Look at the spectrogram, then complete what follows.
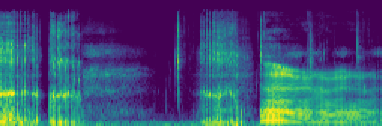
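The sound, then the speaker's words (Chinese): A voice imitates an old hunchbacked man asleep, snoring and grinding his teeth: a few rough, raspy snore bursts broken by short pauses and gritty clicks, fairly loud, ending on a long voiced rumble. “嗯，嘿，打呼噜，还咬牙。”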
